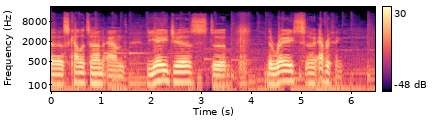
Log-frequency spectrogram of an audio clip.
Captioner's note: sniffs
